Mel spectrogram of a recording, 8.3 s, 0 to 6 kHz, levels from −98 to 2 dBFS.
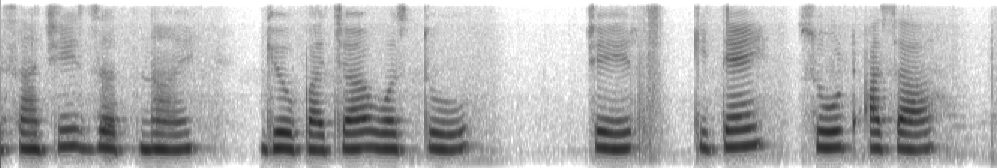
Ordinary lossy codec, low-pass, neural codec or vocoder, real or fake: none; 5.4 kHz; none; real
